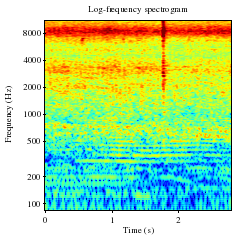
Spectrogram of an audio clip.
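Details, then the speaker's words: Honda Vario 150 FI LED scooter after routine service and oil-change indicator reset, started up: steady, even single-cylinder idle with smooth regular pulse, no knocks or rattles; normal idle. "Oke, langsung saja kita starter. Oke, hidup"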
